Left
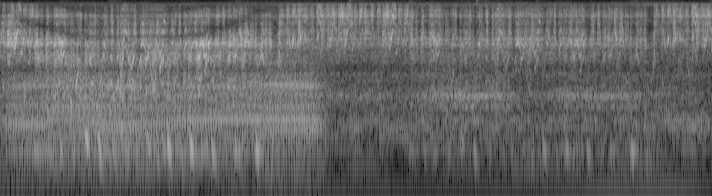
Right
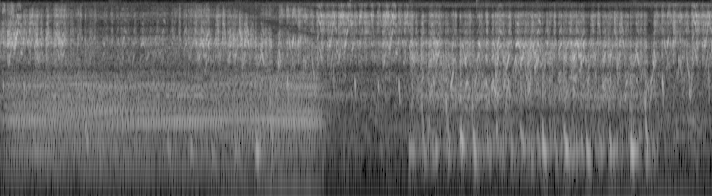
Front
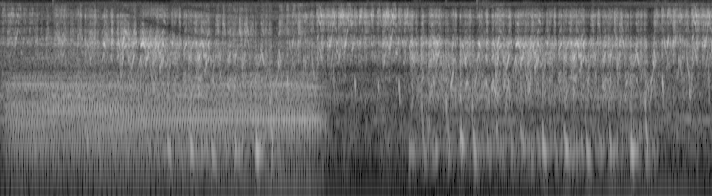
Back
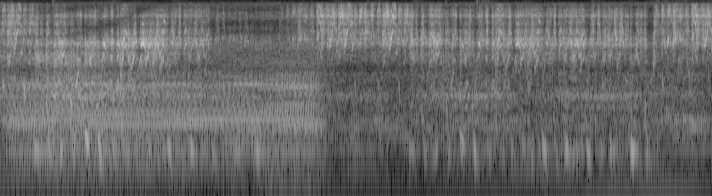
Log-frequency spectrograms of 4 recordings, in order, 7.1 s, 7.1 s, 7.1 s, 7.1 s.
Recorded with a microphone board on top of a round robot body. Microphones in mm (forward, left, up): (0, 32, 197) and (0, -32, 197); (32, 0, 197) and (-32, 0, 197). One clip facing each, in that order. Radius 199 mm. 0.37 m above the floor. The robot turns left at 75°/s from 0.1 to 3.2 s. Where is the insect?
175° right; by 7.1 s 50° right.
